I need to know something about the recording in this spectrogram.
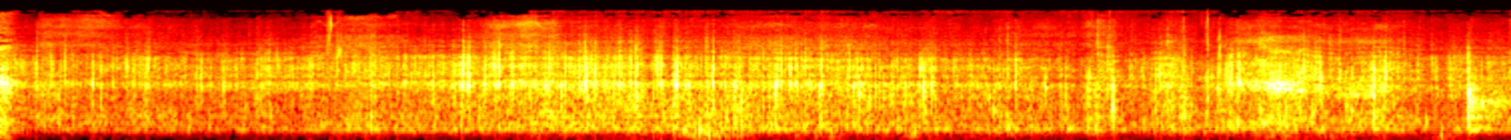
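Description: Bicycle tyres crunch and rattle over a gravel path.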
